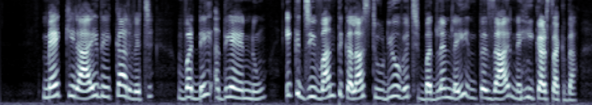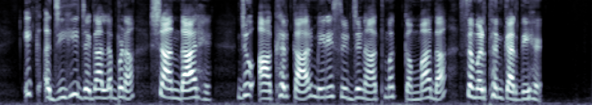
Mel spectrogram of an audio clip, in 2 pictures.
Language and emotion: Punjabi, happy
